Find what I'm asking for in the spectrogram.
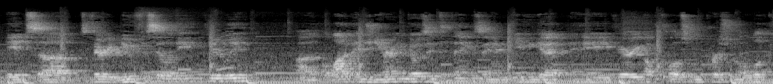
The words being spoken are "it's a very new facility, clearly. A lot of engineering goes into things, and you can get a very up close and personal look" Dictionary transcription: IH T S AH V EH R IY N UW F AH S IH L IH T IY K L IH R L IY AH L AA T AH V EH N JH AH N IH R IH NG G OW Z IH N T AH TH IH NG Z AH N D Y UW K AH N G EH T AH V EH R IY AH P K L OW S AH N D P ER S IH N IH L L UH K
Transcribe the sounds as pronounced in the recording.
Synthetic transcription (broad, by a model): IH T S AH V EH R IY N UW F AH S IH L IH T IY K L IH R L IY AH L AA T AH V EH N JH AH N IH R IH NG G OW Z IH N T AH TH IH NG Z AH N Y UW K AH N G EH T AH V EH R IY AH F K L OW AH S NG P ER S N L L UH K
